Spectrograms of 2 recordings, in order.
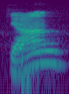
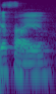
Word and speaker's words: cyan: CMYK, okay, so इट्स अ क्यान या सायन, because क्यान हमारे भारत में बोला जाता है, क्योंकि हमारे भारत में CY को प्रोनाउंस नहीं किया जाता, तो वो क्या करते हैं उसको क्यान बोल देते हैं, जो हमारे जनरल लैंग्वेज में रहता है।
